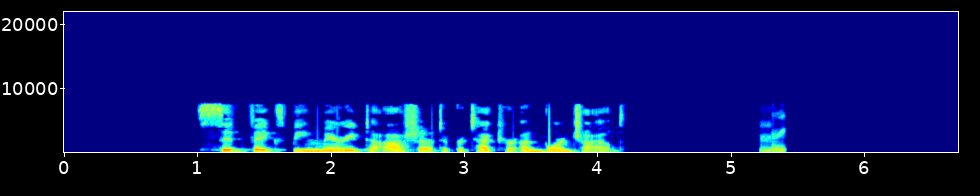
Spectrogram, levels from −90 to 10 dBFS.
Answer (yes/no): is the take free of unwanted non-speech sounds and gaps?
no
